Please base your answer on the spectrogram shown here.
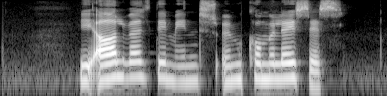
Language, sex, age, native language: Icelandic, female, 40-49, Icelandic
